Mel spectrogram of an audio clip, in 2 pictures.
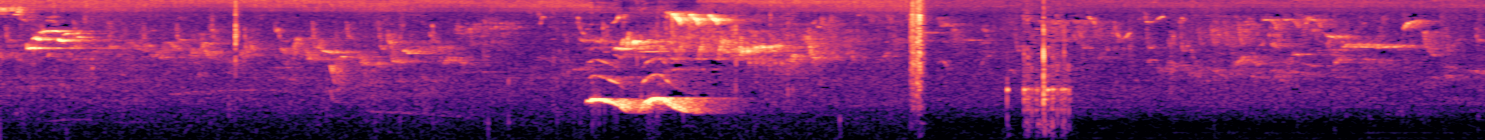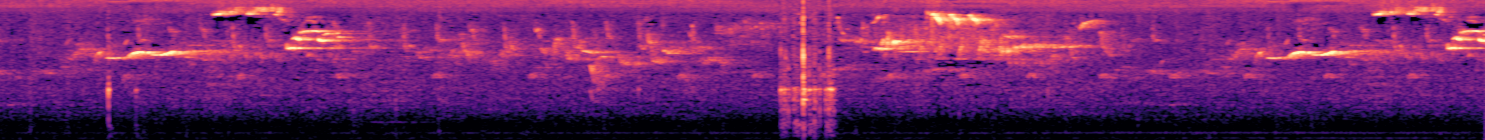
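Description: Forest birds calling over a steady high background drone. A short whistled phrase repeats every few seconds, and a louder burst of calls comes about six seconds in.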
